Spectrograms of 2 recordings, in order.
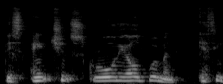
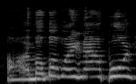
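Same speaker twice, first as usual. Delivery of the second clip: very high, louder crone calling down; calling old crone; 4 dB louder than usual. Acted. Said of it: "she called down".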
